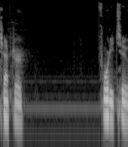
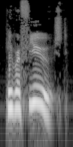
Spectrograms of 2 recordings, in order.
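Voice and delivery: slow, loud, drawn-out answer; slow emphatic; 5 semitones higher, 9 dB louder, much slower than usual. Shown as a demonstration. Preacher answering his own question, slow and loud. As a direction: lean on it slowly. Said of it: "but what did he do?".

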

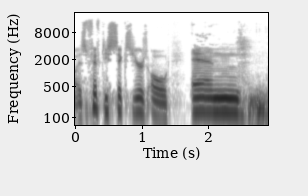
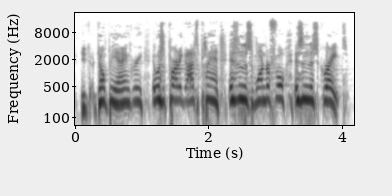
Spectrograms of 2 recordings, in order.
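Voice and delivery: high, eager reassurance; cheerful brother gushing to his brothers; excited Joseph; 12 semitones higher, 5 dB louder than usual. Retold or imitated. Joseph cheerfully telling his brothers not to be angry, high and eager.

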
